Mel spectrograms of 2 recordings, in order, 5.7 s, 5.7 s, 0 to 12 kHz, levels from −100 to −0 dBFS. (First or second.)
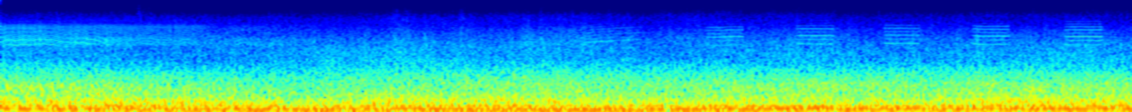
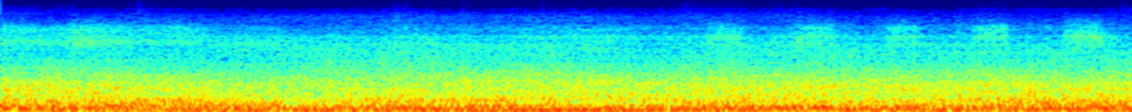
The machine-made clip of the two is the second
